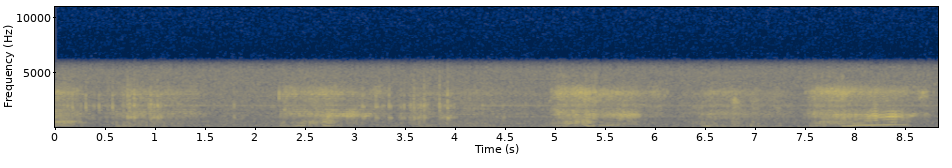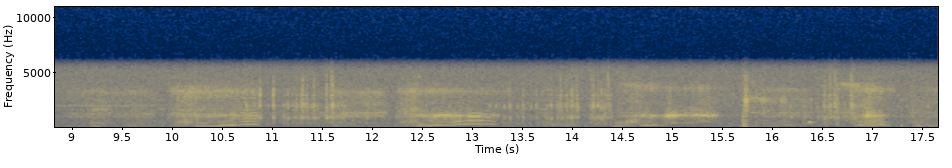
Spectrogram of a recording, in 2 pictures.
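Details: Sleeping baby boy snoring softly: quiet, irregular, snuffly breaths with faint squeaky tones, about 25 a minute.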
